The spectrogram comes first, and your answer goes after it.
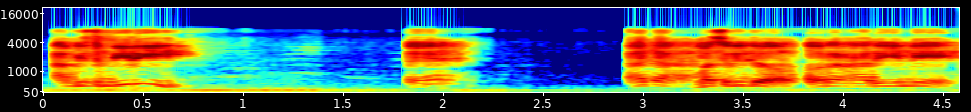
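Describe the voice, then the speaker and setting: A man preaching casually, acting out voices as he tells stories and teases his listeners. His voice is bright and sharp, sitting a little high. The sound has a radio-like quality. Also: moderate pace, rough recording. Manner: lively storyteller acting out voices, jokes with audience. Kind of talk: casual sermon storytelling.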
